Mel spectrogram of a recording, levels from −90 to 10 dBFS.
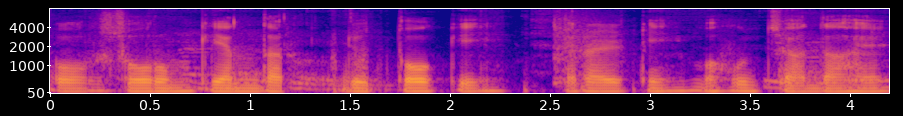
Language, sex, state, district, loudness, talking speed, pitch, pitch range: Hindi, male, Uttar Pradesh, Muzaffarnagar, -21 LUFS, 145 wpm, 105 Hz, 100-110 Hz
